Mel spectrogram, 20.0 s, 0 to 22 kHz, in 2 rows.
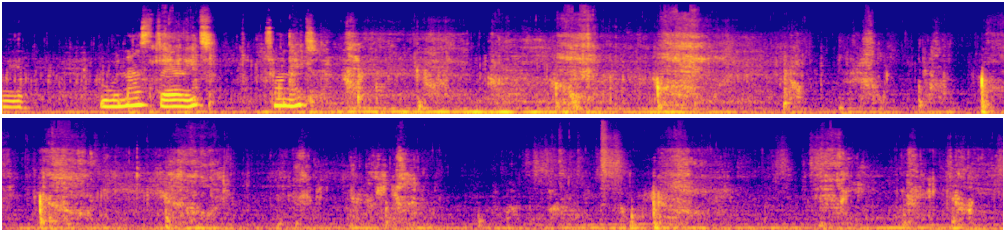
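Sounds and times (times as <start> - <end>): stick scraping in a pot: 1.2 - 20.0.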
